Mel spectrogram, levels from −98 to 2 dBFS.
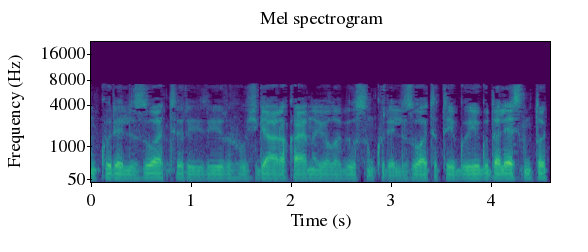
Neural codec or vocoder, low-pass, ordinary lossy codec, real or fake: none; 7.2 kHz; MP3, 32 kbps; real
